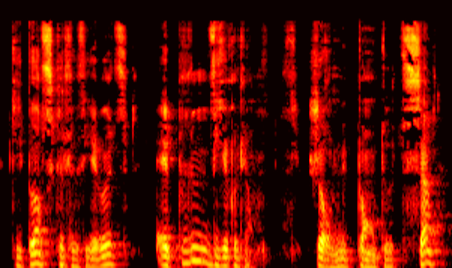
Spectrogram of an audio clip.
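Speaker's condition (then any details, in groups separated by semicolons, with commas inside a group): Primary progressive multiple sclerosis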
